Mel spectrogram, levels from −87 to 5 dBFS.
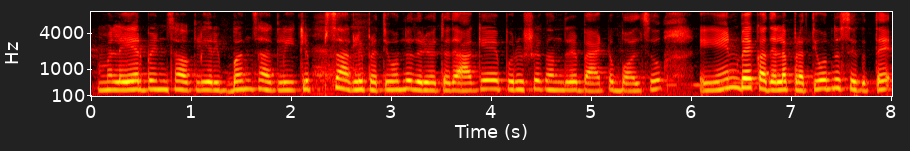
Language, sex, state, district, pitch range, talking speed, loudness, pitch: Kannada, female, Karnataka, Shimoga, 235-260 Hz, 150 wpm, -27 LUFS, 245 Hz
